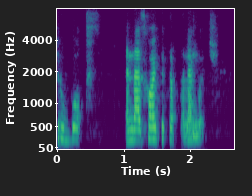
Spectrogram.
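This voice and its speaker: A woman speaks in a high pitch with a Spanish accent. The sound is dry and close, with no echo. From Mexico. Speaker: school librarian. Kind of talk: panel discussion.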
